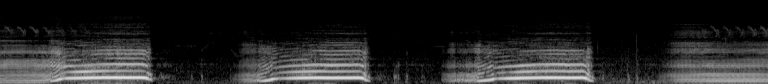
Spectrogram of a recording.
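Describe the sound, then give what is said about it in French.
A herd of Highland cattle gives deep, drawn-out moos: four loud calls separated by short pauses, the last one cut off. No one speaks. “C'est mon troupeau de Bœufs Highland. Alors on a choisi cette race-là parce que c'est des animaux pas lourds, bien adaptés sur les zones humides.”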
